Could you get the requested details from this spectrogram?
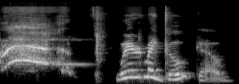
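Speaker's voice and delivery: very high, screaming, shrieking shout.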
